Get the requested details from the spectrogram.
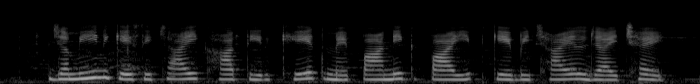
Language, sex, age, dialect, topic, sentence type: Maithili, female, 18-24, Eastern / Thethi, agriculture, statement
